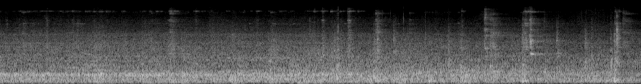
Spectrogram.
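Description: The Postojna Cave tourist train, heard from on board, rumbling steadily along its track with wheel clatter. A few sharp clicks come in the second half, the loudest about six seconds in.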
